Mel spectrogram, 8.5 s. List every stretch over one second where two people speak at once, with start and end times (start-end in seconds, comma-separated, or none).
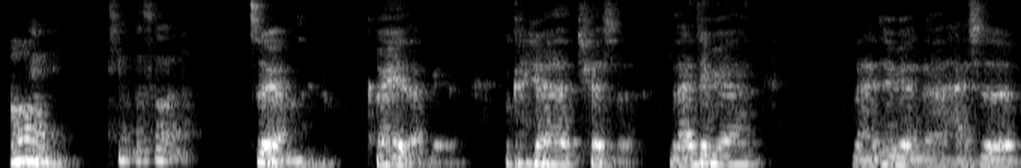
none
